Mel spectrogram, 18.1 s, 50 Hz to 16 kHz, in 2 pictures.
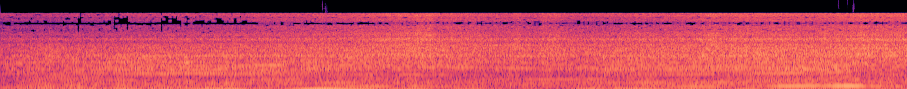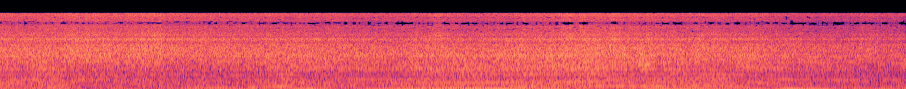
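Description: Honda F20Z1 2.0-litre SOHC four-cylinder engine of a 1994 Rover 620 Si Lux, driven hard, its revs repeatedly rising and falling through the bends, over a steady rush of road and wind noise.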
